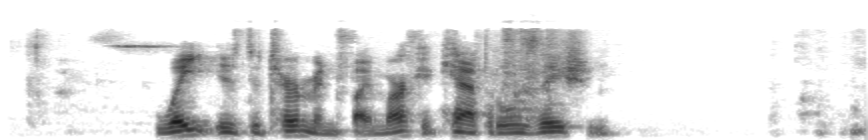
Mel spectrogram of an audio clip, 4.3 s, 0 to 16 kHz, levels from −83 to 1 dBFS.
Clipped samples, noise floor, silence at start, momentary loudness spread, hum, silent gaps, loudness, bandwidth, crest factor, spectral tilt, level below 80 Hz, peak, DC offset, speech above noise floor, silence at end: under 0.1%; -76 dBFS; 0.15 s; 13 LU; none; none; -20 LUFS; 7.6 kHz; 20 dB; -4 dB/octave; -70 dBFS; -2 dBFS; under 0.1%; 57 dB; 0 s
